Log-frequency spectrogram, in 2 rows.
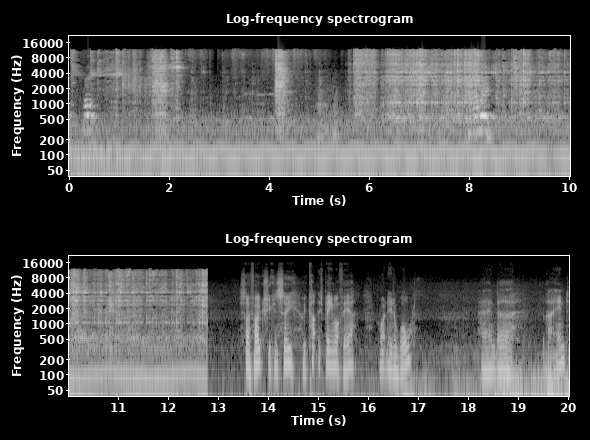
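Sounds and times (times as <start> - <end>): hoist chain clinking and rattling: 0.0 - 12.8
low steady hum: 0.0 - 20.0.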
